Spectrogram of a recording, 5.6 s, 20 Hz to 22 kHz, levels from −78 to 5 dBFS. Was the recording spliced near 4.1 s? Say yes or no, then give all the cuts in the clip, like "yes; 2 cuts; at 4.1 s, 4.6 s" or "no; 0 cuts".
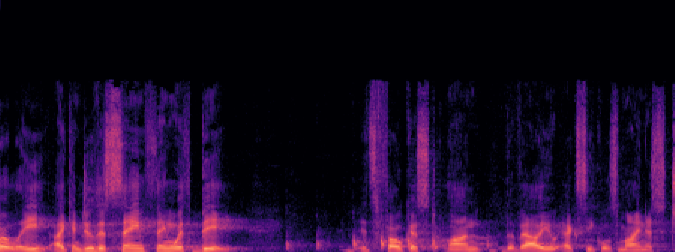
yes; 1 cut; at 4.1 s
